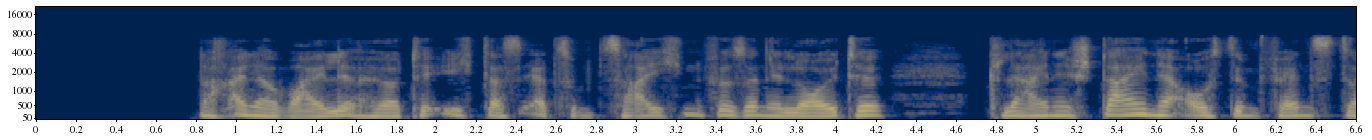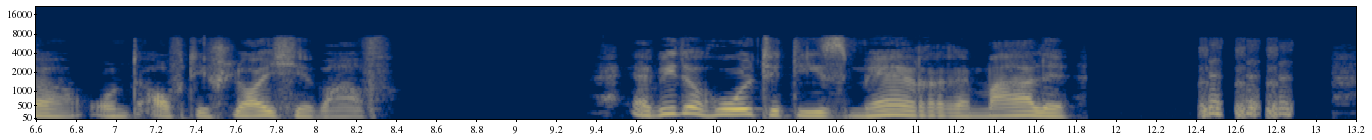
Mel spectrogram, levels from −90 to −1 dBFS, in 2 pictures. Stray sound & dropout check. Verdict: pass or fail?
fail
